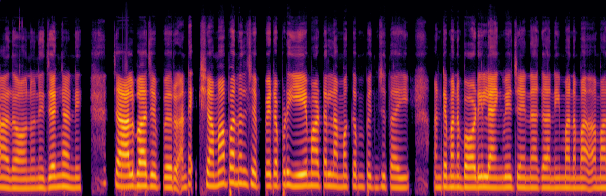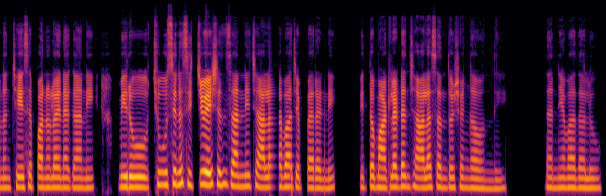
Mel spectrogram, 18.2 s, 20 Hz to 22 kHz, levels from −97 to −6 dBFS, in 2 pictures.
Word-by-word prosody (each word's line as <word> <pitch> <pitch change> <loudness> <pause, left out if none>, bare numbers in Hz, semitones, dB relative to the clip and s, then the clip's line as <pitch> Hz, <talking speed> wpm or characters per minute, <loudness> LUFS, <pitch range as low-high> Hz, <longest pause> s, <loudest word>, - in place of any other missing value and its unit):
ఆ! - - +2 0.3
అవును 185 +1 -2
నిజంగా 210 +3 +2
అండి. 200 0 -4 0.6
చాలా 220 0 +9
బాగా 235 0 +9
చెప్పారు. 205 -2 +1
అంటే, 210 +7 -2 0.2
క్షమ‌పనలు 275 +3 +3
చెప్పేటప్పుడు 235 +1 0 0.2
ఏ - - +8
మాటలు 240 0 +1
నమ్మకం 220 +1 -5
పెంచుతాయి, 205 -2 -4 0.4
అంటే 205 +1 -1
మన 210 - +1
బాడీ 205 0 +4
లాంగ్వేజయినా 200 0 +1
గాని, 200 0 -1
మనం 195 0 -2 0.3
మ - - 0 0.3
చేసే 205 +2 -1
పనులైనా 200 0 -2
గాని, 195 0 -5 0.5
మీరు 210 0 +2 0.3
చూసిన 255 +1 0
సిట్యుయేషన్సన్నీ 250 -3 +2
చాలా 205 -1 -1 0.2
బాగా 215 - +1
చెప్పారండి. 195 -1 -6 0.4
మీతో 205 +1 -4
మాట్లాడటం 210 +2 0
చాలా 200 +1 0
సంతోషంగా 195 -1 -6
ఉంది. 175 +1 -11 0.7
ధన్యవాదాలు. 195 -1 -5
205 Hz, 120 wpm, -24 LUFS, 195-225 Hz, 0.7 s, చాలా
